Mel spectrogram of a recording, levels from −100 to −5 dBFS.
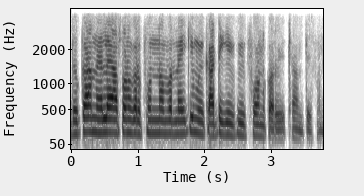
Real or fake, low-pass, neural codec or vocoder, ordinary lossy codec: real; 3.6 kHz; none; none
